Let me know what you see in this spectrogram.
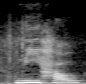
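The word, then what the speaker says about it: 你好: is the common greeting knee how or hello despite being written with two third tones the first character is pronounced with the second tone me in conclusion the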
